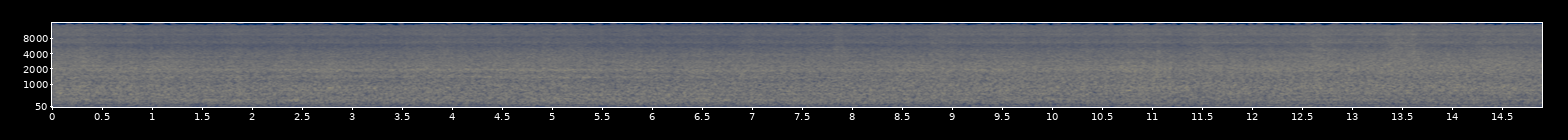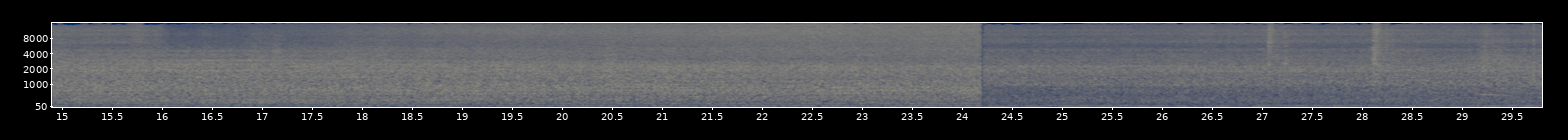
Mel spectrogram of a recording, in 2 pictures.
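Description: Freight train of covered wagons rolling past at close range, a loud, steady rumble of wheels on rail. About 24 seconds in it cuts off abruptly to a quieter, steady background.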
